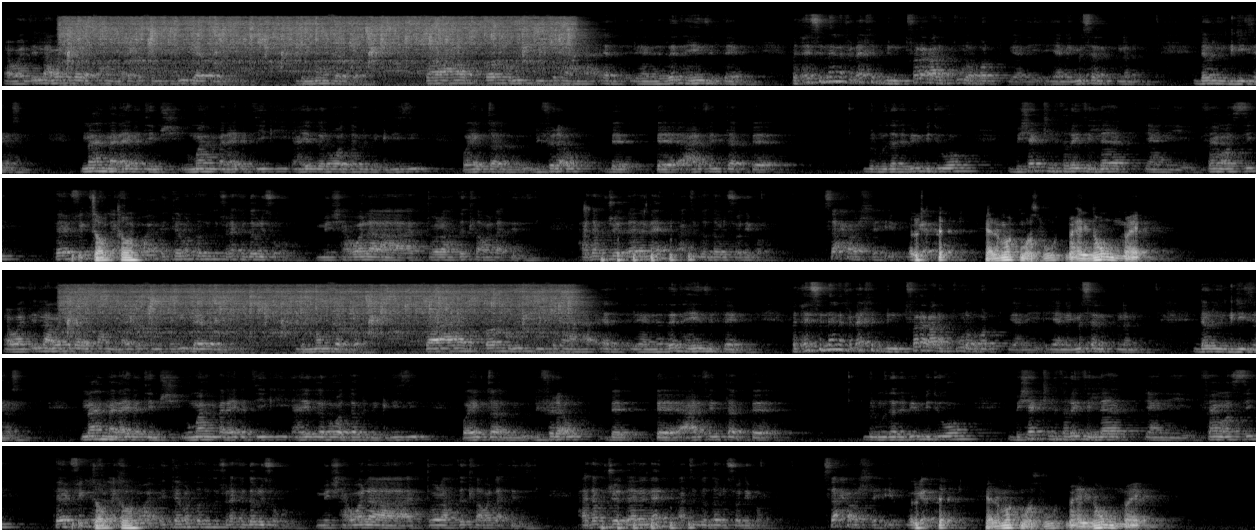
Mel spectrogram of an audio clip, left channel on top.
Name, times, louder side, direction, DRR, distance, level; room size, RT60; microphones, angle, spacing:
voice 1, 0.0-3.6 4.2-12.7 13.0-16.8 17.1-20.3 21.1-25.1 25.6-30.3 30.6-32.7 33.3-34.6, right 2 dB, 85° right, -3 dB, 2.3 m, -36 dB
sound 1, 0.5-5.8, left 3 dB, 10° left, 1.0 m, -26 dB
voice 2, 26.0-26.4 34.2-34.3 34.9-36.4, left 3 dB, 55° left, 6 dB, 0.4 m, -19 dB
14.5 x 7.3 x 3.0 m, 0.80 s
head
